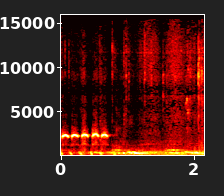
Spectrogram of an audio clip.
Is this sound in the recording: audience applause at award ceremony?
no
